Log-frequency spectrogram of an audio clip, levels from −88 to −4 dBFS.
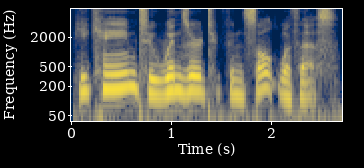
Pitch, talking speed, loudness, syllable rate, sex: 155 Hz, 175 wpm, -16 LUFS, 3.9 syllables/s, male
